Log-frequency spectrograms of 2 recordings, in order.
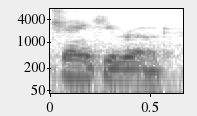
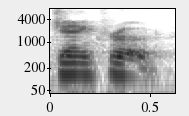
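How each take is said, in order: First: The name ends with a pronounced ee vowel. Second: The name ends on the k sound, no vowel. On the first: This is how the locals say it. The speaker calls it right. "everybody I knew ... pronounced it Janky Road" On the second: One resident insists on saying it this way. The speaker calls it wrong. "That the E was like silent"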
